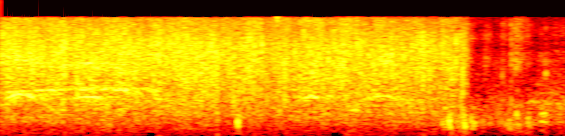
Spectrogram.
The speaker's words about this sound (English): Let me give a quick applause for them.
